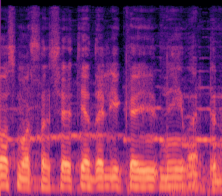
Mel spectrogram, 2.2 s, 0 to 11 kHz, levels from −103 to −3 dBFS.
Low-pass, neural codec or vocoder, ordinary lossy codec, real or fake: 9.9 kHz; vocoder, 44.1 kHz, 128 mel bands, Pupu-Vocoder; MP3, 96 kbps; fake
